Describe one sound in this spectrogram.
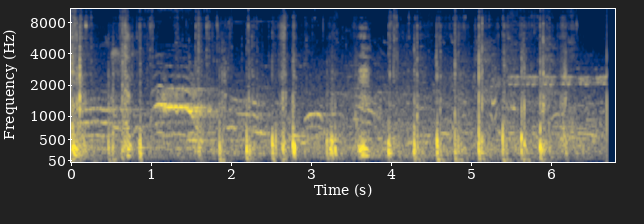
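Footsteps patter quickly over roof tiles.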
